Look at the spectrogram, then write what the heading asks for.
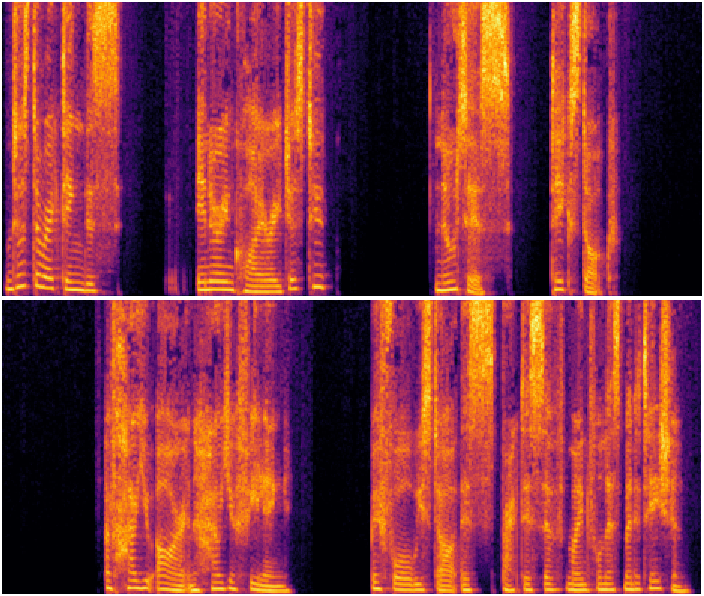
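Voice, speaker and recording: Woman doing guided meditation, really slow, lowish voice, lots of long pauses. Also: animated, a little mellow. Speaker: meditation teacher.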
